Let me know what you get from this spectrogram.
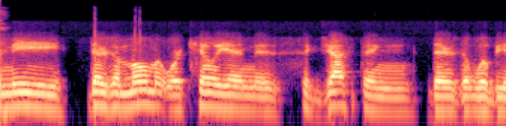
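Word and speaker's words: Cillian: Because there's a part where Killian, right?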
